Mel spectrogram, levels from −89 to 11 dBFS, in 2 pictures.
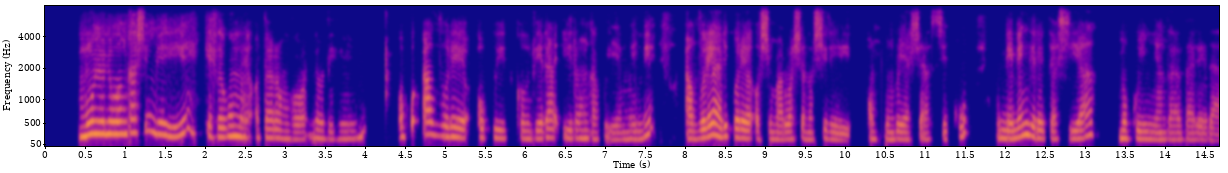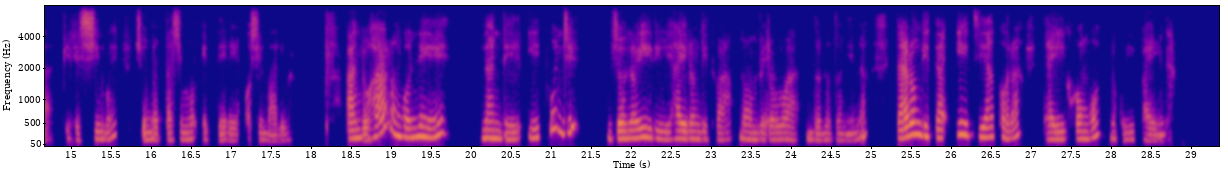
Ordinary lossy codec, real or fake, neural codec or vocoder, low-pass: Opus, 16 kbps; fake; codec, 16 kHz in and 24 kHz out, 1.1 kbps, FireRedTTS-2 codec; 7.2 kHz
